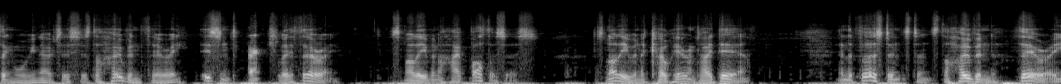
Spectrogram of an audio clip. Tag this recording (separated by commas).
Speech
